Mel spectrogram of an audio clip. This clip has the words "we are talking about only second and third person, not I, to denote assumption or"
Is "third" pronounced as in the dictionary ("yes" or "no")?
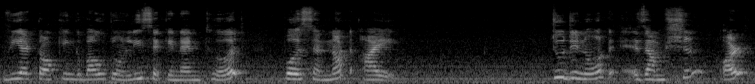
no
